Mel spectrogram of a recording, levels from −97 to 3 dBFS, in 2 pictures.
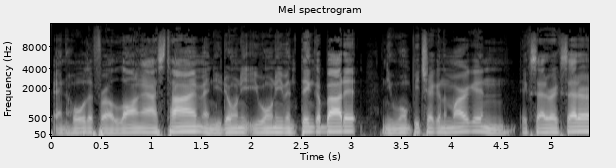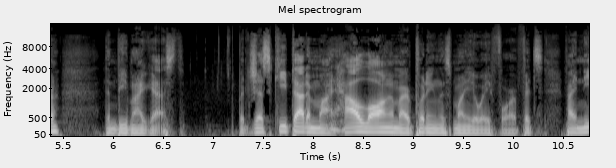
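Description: A speech recording with no audible technical faults anywhere in the signal.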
